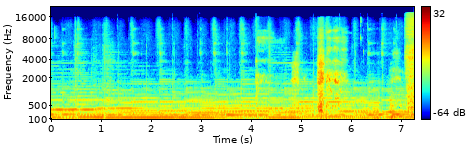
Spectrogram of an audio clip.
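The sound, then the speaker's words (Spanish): Faint crying, with breathy gasps and whimpering sobs over a steady tonal background, one stronger sobbing burst standing out near the end. “No da igual. Lloraré hasta que me des la razón. Lo veo llorar.”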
